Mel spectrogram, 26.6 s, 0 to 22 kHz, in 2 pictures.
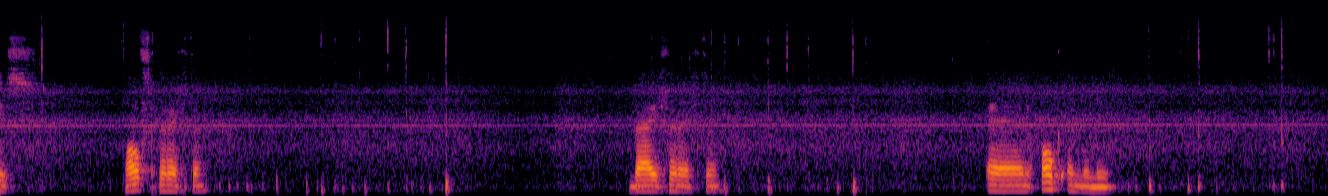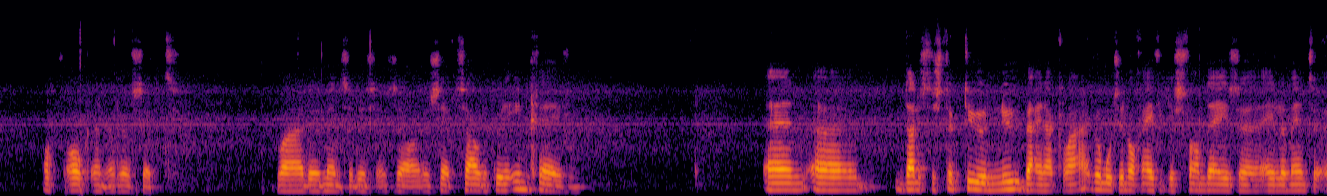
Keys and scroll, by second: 0.1 Tab, 0.9 Tab, 1.4-4.9 typing, 6.1-9.0 typing, 10.8-16.6 typing.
